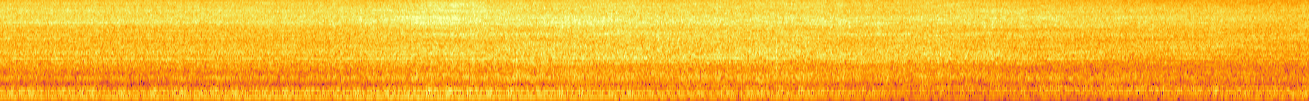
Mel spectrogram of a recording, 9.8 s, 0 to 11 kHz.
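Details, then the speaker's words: Flood-damaged 1985 Monte Carlo SS 350 Chevy V8, not run in over a month, cold and warming up to operating temperature: steady, even low V8 idle burble with no knocks, misses or hunting; some smoke, suspected leaking valve cover gasket. "this car hasn't been on in over a month and it just went through a flood so I'm going to let it get all the way up to operating temperature before I go yipping on it putting a load on it trying to drive it all that good stuff"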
